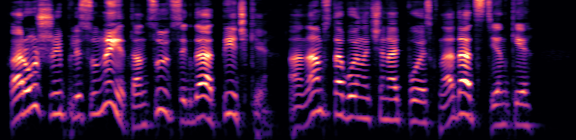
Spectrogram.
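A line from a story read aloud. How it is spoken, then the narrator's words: Deep voice, old man. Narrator (Russian): пробасил старый кузнец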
